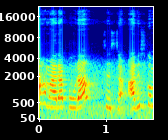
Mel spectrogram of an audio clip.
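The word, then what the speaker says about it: tsetse: टी जो होता है वहाँ साइलेंट होता है, तो सीसी फ्लाई इसका वाहक होता है।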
